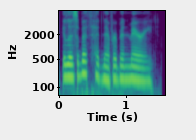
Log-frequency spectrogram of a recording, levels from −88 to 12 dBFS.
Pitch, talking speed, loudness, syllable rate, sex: 170 Hz, 190 wpm, -16 LUFS, 6.9 syllables/s, female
